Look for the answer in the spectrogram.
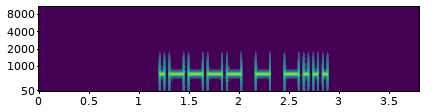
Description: Morse code, heard as a keyed tone, about 25 wpm, 700 Hz. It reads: 1TB
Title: Three Challenging Letter-Number Combinations 25wpm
